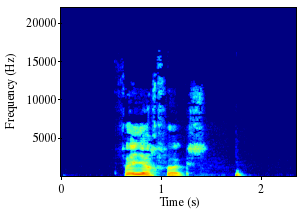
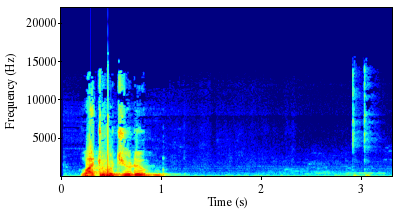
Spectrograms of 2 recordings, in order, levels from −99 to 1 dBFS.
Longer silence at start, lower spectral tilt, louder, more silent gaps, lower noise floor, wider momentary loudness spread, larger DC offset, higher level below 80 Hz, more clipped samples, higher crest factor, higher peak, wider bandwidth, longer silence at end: first, 0.65 s vs 0.2 s; about the same, -6 dB/octave vs -7 dB/octave; second, -29 LUFS vs -13 LUFS; neither; first, under -90 dBFS vs -58 dBFS; first, 20 LU vs 10 LU; neither; second, -72 dBFS vs -32 dBFS; neither; about the same, 20 dB vs 18 dB; second, -12 dBFS vs 0 dBFS; about the same, 13 kHz vs 14 kHz; second, 0.55 s vs 2.3 s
